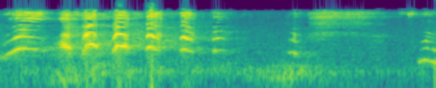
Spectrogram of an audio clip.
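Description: A dog giving a quick run of short, high, rising yelps and whines that stop about two seconds in, followed by a faint rustling hiss near the end.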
